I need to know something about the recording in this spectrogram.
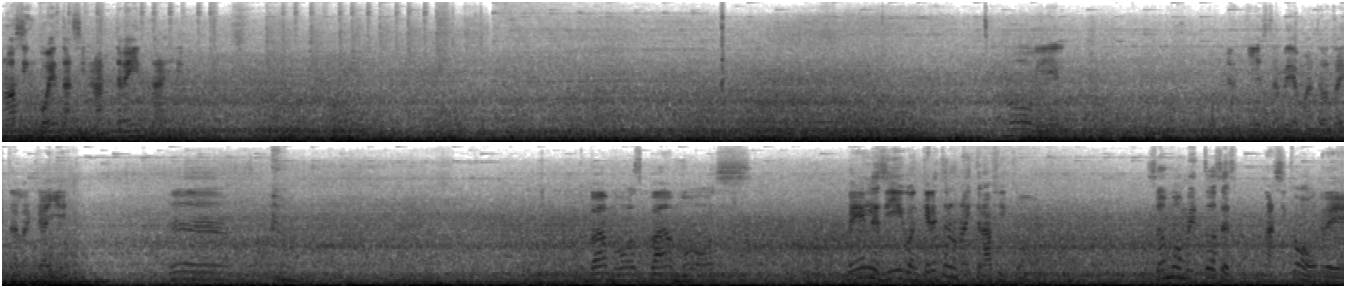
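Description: A car's engine and tyres rumble steadily on the road, heard from inside the car.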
